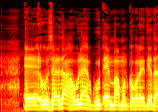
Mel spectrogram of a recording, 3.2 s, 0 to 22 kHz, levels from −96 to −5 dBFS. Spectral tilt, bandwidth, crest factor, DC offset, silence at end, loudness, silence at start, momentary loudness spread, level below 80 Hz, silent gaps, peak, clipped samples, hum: -8.5 dB/octave; 12 kHz; 12 dB; under 0.1%; 0 s; -13 LUFS; 0.2 s; 3 LU; -54 dBFS; none; 0 dBFS; under 0.1%; none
